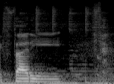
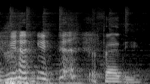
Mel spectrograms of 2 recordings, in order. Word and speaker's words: Faydee: They would say fatty, fatty, farty, farty. Really? Farty? Farty, because in Turkish it's farty. It's a Really? different, Yeah. yeah. But you know, it's not pronounced that way, right?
